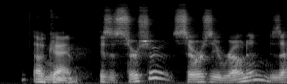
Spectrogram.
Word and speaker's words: Saoirse: I mean, is it Saoirse? Saoirse Ronan? Is that how you pronounce Saoirse? Yeah, her name's Saoirse.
